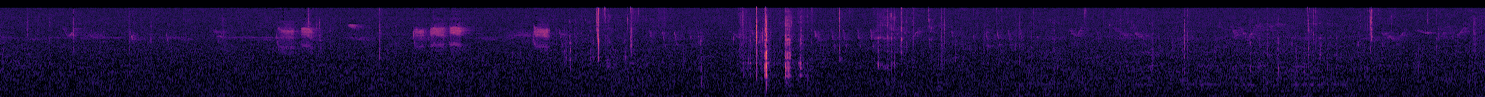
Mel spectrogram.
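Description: Someone biting and chewing crunchy food, in short bursts with scattered sharp clicks, the loudest cluster about halfway through, over a faint steady forest hiss.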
